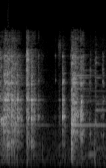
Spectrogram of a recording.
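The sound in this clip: Bowl and dishes clink and clatter during barbecue sauce preparation, with a few separate bursts of bright knocks and rattles and short quiet gaps between them.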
